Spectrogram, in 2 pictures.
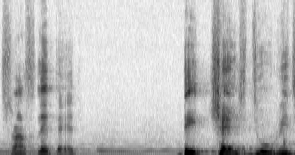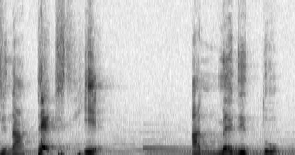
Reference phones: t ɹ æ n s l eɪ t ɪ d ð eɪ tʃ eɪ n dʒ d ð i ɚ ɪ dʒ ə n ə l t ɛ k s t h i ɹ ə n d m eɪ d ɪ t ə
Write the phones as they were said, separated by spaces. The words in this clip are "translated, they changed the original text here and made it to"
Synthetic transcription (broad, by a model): t ɹ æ n s l eɪ t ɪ d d eɪ tʃ eɪ n dʒ d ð i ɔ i dʒ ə n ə l t ɛ k s t h i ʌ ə n m eɪ d ɪ t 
